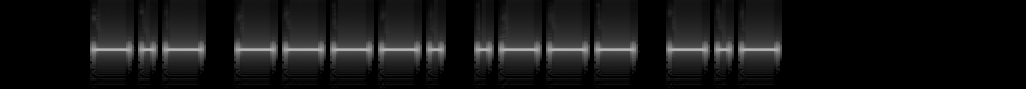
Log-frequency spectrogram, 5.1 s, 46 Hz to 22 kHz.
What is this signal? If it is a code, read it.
Morse code, heard as a keyed tone, about 20 wpm, 700 Hz. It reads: K9JK
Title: USA Call Signs - 4 Characters - Repeated 2x - 20wpm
